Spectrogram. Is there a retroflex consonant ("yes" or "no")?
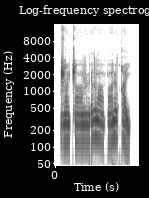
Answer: yes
